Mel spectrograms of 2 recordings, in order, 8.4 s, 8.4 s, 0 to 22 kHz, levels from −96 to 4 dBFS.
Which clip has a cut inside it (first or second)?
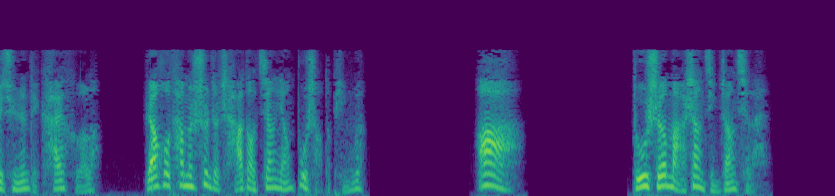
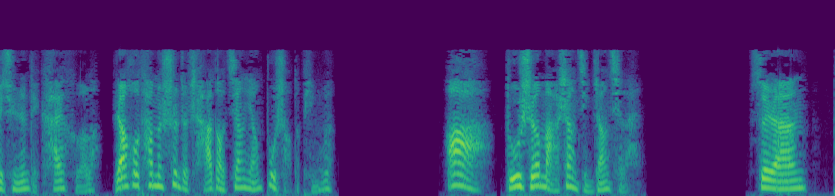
second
